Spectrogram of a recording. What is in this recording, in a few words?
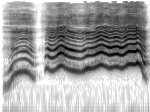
Enemy Generic Human Spawn Disbelief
